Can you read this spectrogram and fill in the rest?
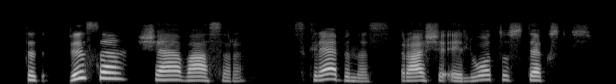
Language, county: Lithuanian, Vilnius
